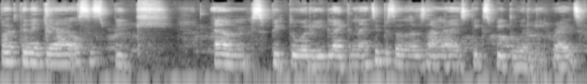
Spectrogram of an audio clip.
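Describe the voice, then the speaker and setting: A woman speaks at a moderate pace. Background noise is noticeable. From South Africa, Pretoria (Soshanguve). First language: Setswana / Pretoria Sepitori. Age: 20s. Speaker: YouTuber, university student. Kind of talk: casual vlog chat. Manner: animated.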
